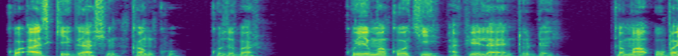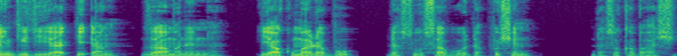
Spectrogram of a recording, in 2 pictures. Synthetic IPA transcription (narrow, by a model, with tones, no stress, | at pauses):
kʷu˨ʔa˦s̬kʲiː˨ɡaː˦ʃɪ˨ŋkɐ˦ŋkʷu˨ | kʷʊ˨zʊ˦bɐ˦r | kʷʊ˨ji˦mɐ˦kʷoː˦kʲiː˦ʔa˨ɸiː˦laː˨jɐ˦ntʊ˦da˦j | ɡ̥ɐ˨ma˦ʔʊ˨bɐ˦ŋɡʲɪ˦d͡ʒiː˨jaː˦kʲʼɪ˦ʔɐ˦nzaː˦mɐ˨nɪ˦nːɐ˨n | jaː˦kʷʊ˦ma˦ɽɐ˨bu˦ | da˨su˦sɐ˦boː˨da˨ɸʊ˦ʃɪ˦n | da˨sʊ˦ka˨baː˦ʃi̥˦ʔ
